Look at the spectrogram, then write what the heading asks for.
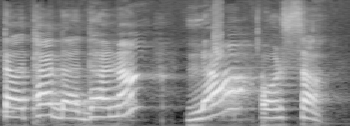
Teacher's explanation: आपके वो सारे किसके द्वारा उत्पन्न माने किसके द्वारा उच्चारित होंगे दंत के द्वारा उच्चारित होंगे · जो आपकी जिह्वा है, है ना, वो जो है आपकी दांत से आकर टकराती है · दंत, है ना, यानी दांत से उच्चरित होने वाले होंगे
